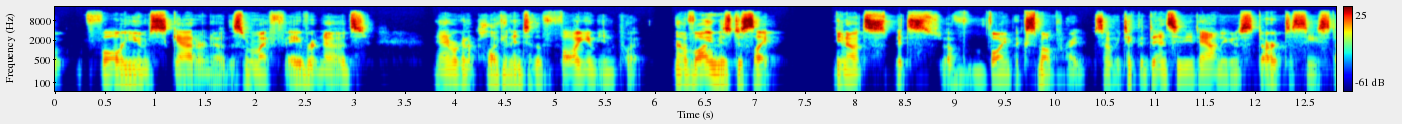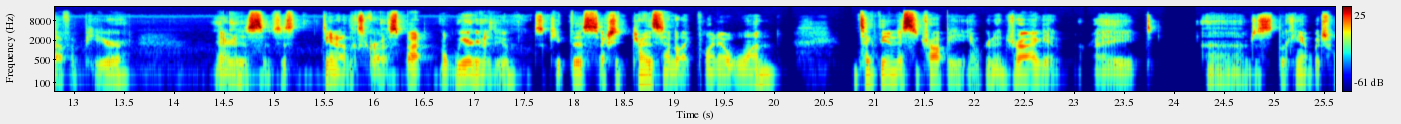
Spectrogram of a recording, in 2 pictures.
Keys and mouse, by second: 2.4 middle click, 2.9 click, 3.9 click, 4.2 middle click, 4.8-6.4 drag, 9.8-14.4 shift+drag, 17.0-20.0 drag, 20.5-25.6 drag.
